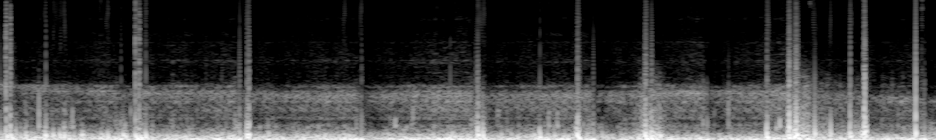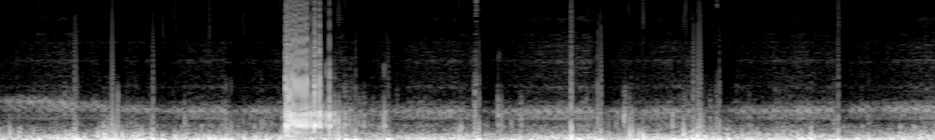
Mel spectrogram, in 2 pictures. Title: the sound heartbeat and stomach growling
